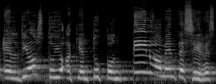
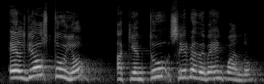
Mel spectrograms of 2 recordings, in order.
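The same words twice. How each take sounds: First: CONTINUAMENTE stretched high and loud on "ti"; stress on CONTINUAMENTE. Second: EL DIOS TUYO loud and drawn out, then DE VEZ EN CUANDO easing off; deliberate misquote. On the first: Preacher corrects the verse for the congregation, hard stress on CONTINUAMENTE. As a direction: proclaim it loudly, hammering the word "continuamente". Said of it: "ahora viene la palabra clave". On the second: Preacher misquotes the king to test the congregation, deliberate misquote. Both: Shown as a demonstration.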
